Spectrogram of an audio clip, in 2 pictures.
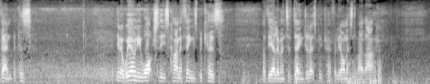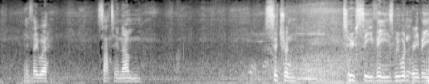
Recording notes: Join me on another walk to work.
